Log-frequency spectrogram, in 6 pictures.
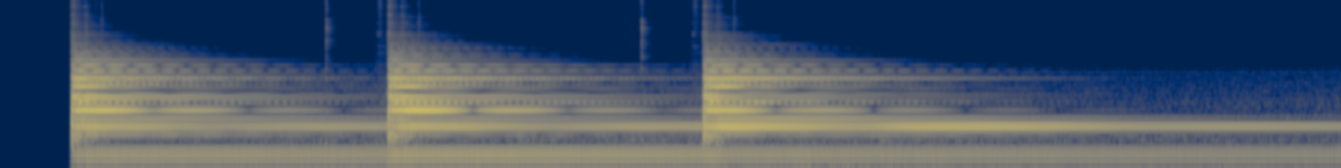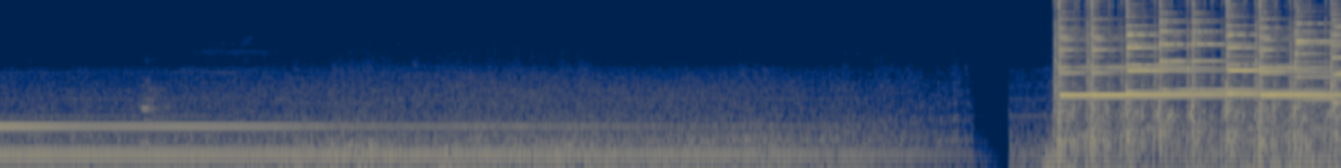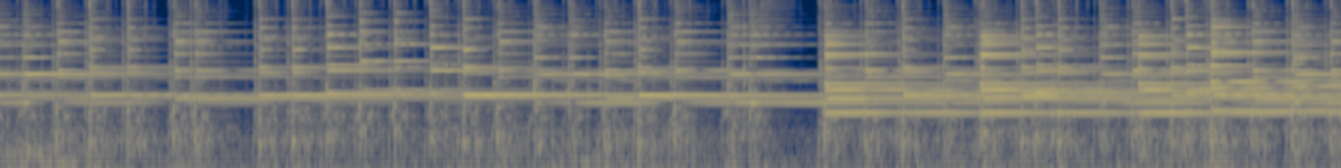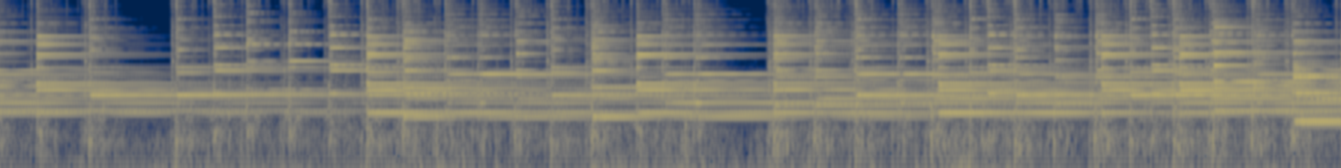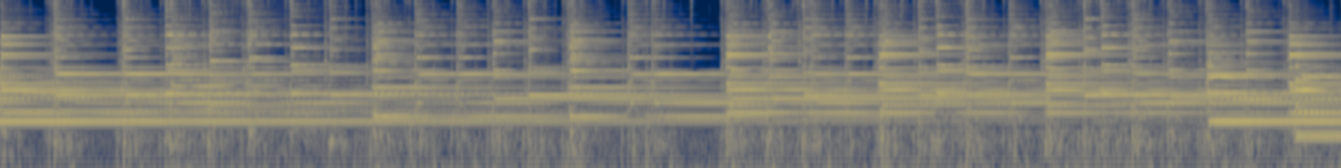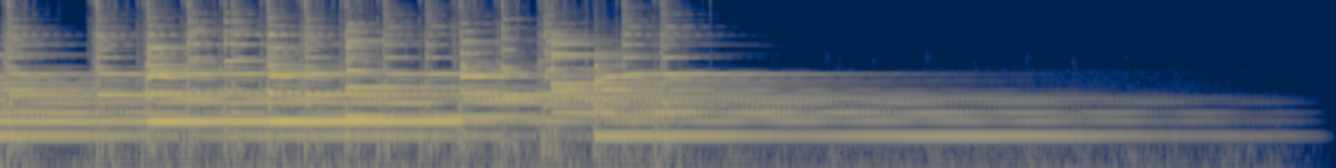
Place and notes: Thuin, Belgique - Thuin belfry
The Thuin belfry jingle. It's an horrible pneumatic system on bells, working badly.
